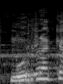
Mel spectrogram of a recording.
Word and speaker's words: মীরা: অন্য সূত্রে মুর্রাকে আসলে একজন জিন রানী হিসেবে বর্ণনা করা হয়েছে, এবং সেক্ষেত্রে নামটি মীরা হিসেবে উচ্চারণ করা হয়।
